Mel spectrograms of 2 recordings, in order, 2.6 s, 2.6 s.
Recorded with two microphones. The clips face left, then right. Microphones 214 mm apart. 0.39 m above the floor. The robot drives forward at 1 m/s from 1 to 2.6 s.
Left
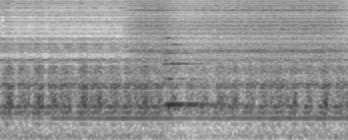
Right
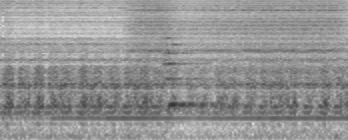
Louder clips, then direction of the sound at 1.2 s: Left 1 dB; 45° right (ahead or behind).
